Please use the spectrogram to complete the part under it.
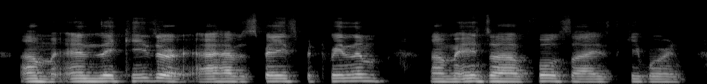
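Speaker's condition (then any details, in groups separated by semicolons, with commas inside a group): Ataxia; falls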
